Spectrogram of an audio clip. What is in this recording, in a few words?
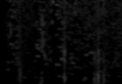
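"аттьӧ чолӧмалӧмысь", Komi, female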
